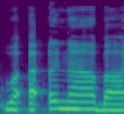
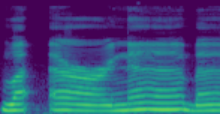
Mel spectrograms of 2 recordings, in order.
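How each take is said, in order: First: The middle sound bounces with an echoing release. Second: The middle sound is held in the throat, then released. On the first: The speaker calls it wrong. "இந்த மாதிரி கல்கலா செஞ்சும் உச்சரிக்கக்கூடாது" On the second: The speaker calls it right. "தொண்டையில் கொஞ்சம் நேரம் பிடிச்சி வச்சுட்டு அதுக்கப்புறம் ரிலீஸ் பண்ணுங்கள். வ ந ப இந்த மாதிரி உச்சரிங்க"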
